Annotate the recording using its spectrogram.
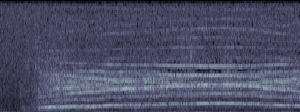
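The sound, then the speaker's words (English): A toy fire truck, kicked and pushed to set it off, starts its siren after a brief pause and sounds one long electronic wail, its buzzy, harmonic-rich tone gliding slowly upward in pitch, then dipping slightly, at a steady volume. “I'm gonna kick this fire truck. I'm gonna push it. Watch what it does.”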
